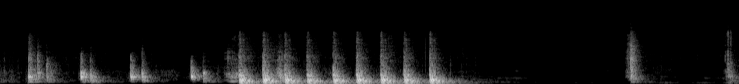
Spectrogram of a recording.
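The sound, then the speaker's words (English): A few slow, hollow knocks on a wooden door, then a rapid burst of about eight firm raps, followed by a pause and two more isolated knocks, no voices. The masked man is rapping on Dr. Martin's door in a town. “Martin was alone, then advanced and rapped on the door.”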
